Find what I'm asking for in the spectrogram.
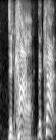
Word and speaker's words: Dukat: Dukat.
